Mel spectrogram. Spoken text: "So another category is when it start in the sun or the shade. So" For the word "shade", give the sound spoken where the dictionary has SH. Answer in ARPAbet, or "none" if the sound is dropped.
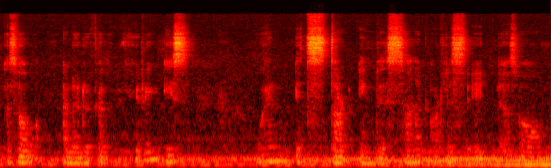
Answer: S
